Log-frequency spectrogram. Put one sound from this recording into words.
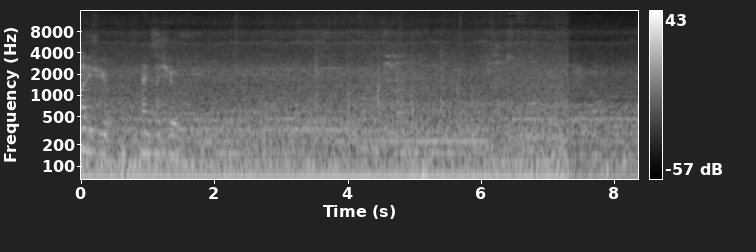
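Laundry machines hum steadily.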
